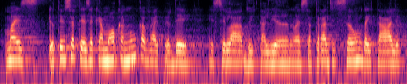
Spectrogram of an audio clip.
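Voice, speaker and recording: Low-voiced São Paulo woman, very echoey. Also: fairly even intonation, normal speed, warm tone, soft background music. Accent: São Paulo Brazilian Portuguese. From São Paulo, Brazil. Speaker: local resident interviewee. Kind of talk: documentary interview, conversational. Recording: long reverberant hall, faint background noise.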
